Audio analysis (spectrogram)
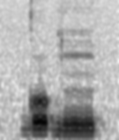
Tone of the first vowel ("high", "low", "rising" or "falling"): high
